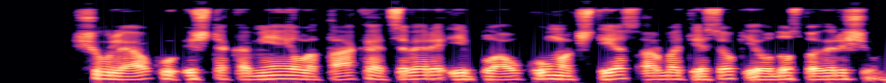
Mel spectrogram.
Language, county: Lithuanian, Marijampolė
